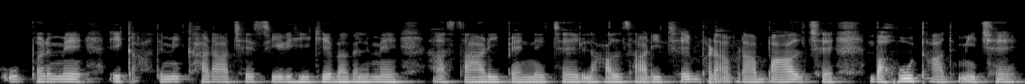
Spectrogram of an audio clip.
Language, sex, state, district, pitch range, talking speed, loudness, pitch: Maithili, male, Bihar, Samastipur, 115-120 Hz, 135 wpm, -22 LUFS, 120 Hz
